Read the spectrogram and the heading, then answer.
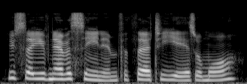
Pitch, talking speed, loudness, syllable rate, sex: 225 Hz, 265 wpm, -17 LUFS, 5.9 syllables/s, female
